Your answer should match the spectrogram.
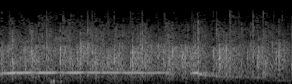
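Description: An audience at the Brinkhuis claps steadily for a singer, a dense patter of many hands at a fairly loud level for several seconds, with a sustained tone underneath that bends downward near the end.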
